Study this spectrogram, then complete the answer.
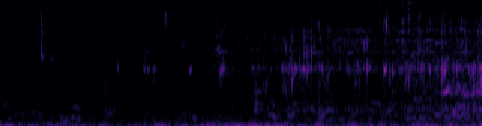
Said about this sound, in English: Give me a chance to get the cork out of the bottle. Now, I'll just pour you a short one.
